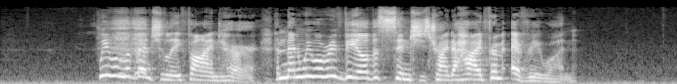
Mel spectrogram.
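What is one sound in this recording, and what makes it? A woman speaks tearfully in a trembling voice.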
